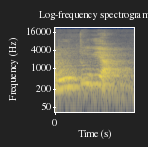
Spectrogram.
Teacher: 사이소리 현상이야. 논이라는 명사와 뚝이라는 명사가 만나서 논뚝이라고 된소리로 발음이 나는 사이소리 현상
